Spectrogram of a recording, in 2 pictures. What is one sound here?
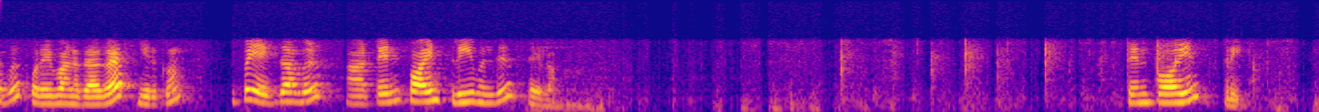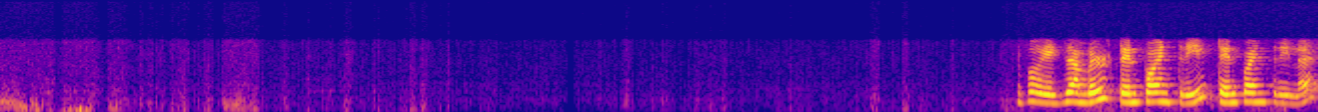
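A woman speaks clearly and steadily, as if explaining a lesson.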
